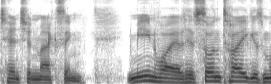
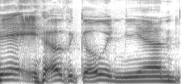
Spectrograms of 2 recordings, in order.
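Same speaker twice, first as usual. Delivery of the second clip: generic American accent, pitched up; 5 semitones higher than usual. Discussing regional accents, giving an example in a generic American accent. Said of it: "there is a generic s- Yank accent where it's like".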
